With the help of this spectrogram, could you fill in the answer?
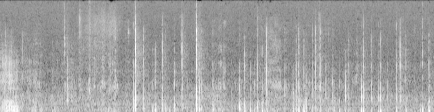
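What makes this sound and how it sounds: Long nails tap and scratch the synthetic and mesh upper of a hollow, empty cream sneaker as the shoe is turned. The result is a quiet, steady run of short, dry clicks and soft scraping, with a few sharper taps standing out above the rest.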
